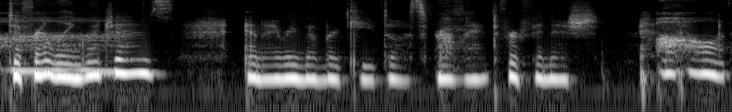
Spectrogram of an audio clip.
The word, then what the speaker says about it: kiitos: Kiitos. Kiitos.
